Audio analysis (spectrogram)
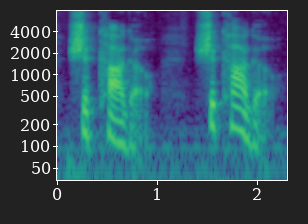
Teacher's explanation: the ch you're going to pronounce it kind of like an sh it's not a ch sound it's a shh sound and the stress is on that second syllable chicago chicago let's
